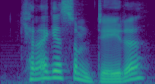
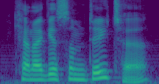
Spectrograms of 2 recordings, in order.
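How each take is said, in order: First: It is said in an American accent. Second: It is said in a British accent.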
